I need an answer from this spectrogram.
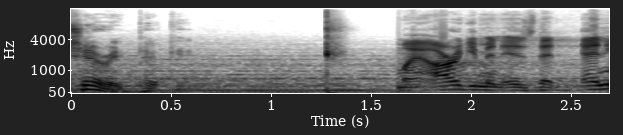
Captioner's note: snap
